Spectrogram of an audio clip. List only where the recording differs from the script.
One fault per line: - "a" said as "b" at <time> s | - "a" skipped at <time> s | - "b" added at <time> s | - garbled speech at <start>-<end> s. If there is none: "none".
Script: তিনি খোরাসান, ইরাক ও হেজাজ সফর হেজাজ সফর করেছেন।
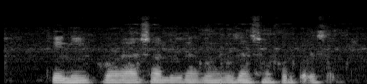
- "হেজাজ সফর" skipped at 2.9 s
